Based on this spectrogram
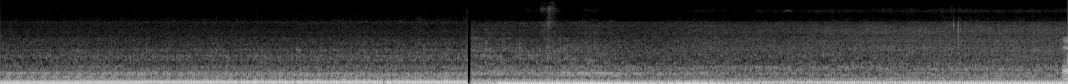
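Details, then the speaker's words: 2015 Corvette Stingray C7 V8 after broken rocker arm repair, first start: smooth, even idle with a steady low rumble and no ticking or knocking; running normally. "sounds good I don't hear any knocking from under here engine sounding nice and smooth"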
